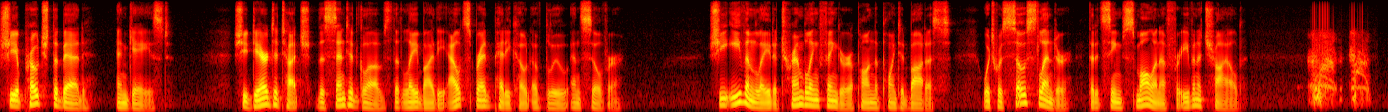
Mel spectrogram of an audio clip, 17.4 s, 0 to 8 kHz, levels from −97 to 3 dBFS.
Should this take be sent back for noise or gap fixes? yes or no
yes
